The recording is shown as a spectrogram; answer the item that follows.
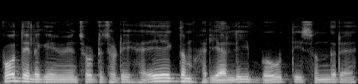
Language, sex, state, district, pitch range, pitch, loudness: Hindi, male, Rajasthan, Bikaner, 110-120 Hz, 110 Hz, -18 LUFS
